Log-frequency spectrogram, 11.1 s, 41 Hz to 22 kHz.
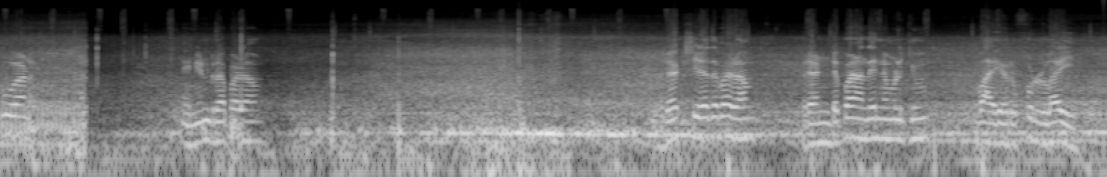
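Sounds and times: vehicle passing on highway: 0.0 - 11.0.

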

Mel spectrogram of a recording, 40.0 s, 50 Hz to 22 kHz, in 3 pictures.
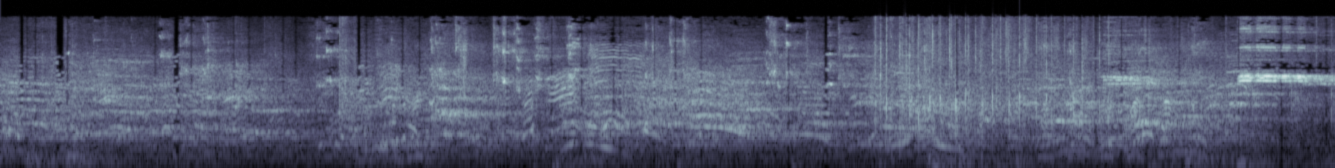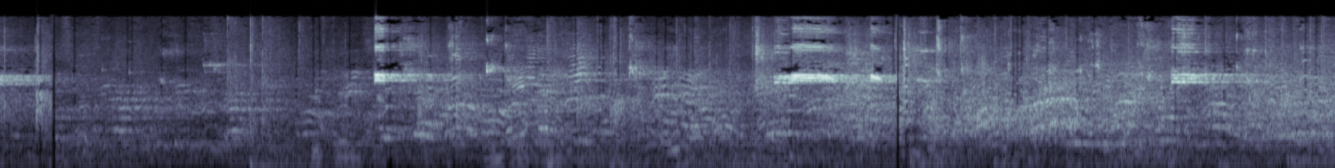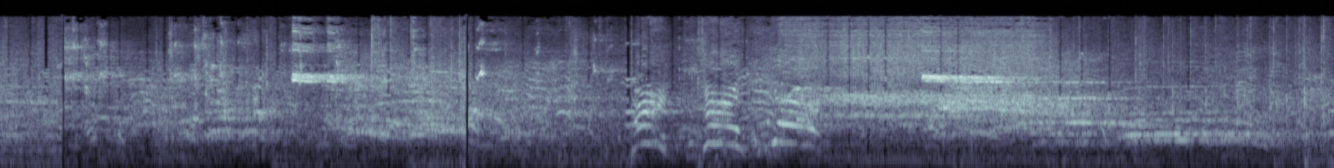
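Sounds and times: sneakers squeaking: 3.1 - 8.6, 14.6 - 16.2, 17.1 - 37.4.

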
